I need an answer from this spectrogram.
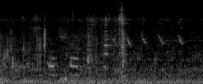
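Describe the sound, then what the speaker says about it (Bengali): Soft, scattered clucks and chirps from a few young Fayoumi chickens on a rooftop farm, close by, over a quiet background. "এগুলো হচ্ছে ফাউমি মুরগি বাচ্চাগুলা"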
